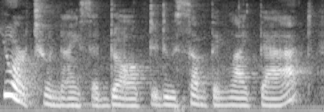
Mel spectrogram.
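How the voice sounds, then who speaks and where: A woman's voice: sits low, moderate pace, roomy sound, slight background noise, pitched below the performer's own voice. A woman voicing a kind young boy in a storybook read-aloud, firmly scolding a dog. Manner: scolding, firm.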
